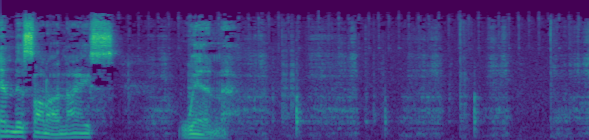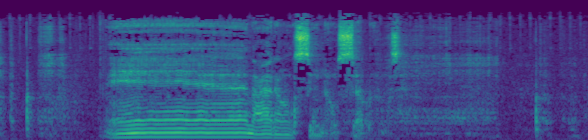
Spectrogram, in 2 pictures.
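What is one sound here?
A coin scratches the coating off a scratch-off ticket.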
